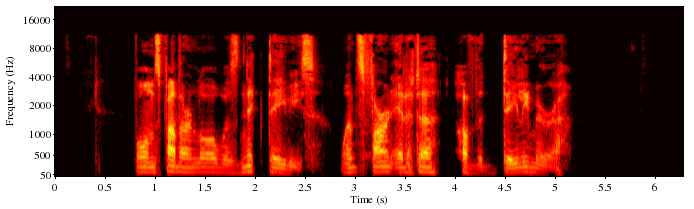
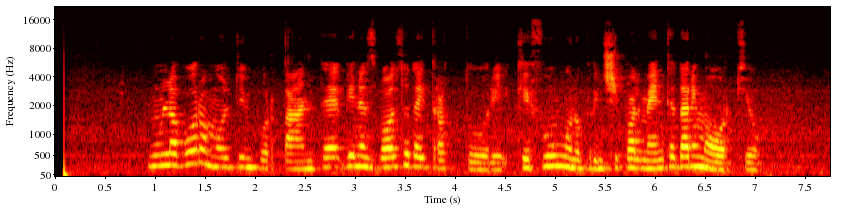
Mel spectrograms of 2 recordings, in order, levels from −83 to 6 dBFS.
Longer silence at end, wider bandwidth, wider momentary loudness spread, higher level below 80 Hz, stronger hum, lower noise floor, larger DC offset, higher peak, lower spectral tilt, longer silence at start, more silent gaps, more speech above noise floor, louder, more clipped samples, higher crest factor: first, 1.15 s vs 0.1 s; second, 12 kHz vs 15.5 kHz; about the same, 13 LU vs 12 LU; second, -68 dBFS vs -42 dBFS; neither; first, -79 dBFS vs -46 dBFS; neither; about the same, 0 dBFS vs -2 dBFS; second, -1 dB/octave vs -5.5 dB/octave; first, 0.8 s vs 0.1 s; neither; first, 55 dB vs 26 dB; second, -23 LUFS vs -20 LUFS; neither; first, 26 dB vs 18 dB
